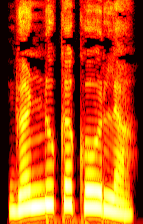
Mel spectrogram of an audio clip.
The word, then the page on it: ಗಂಡುಕಕೋರ್ಲ: gaṇḍu kakōrla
